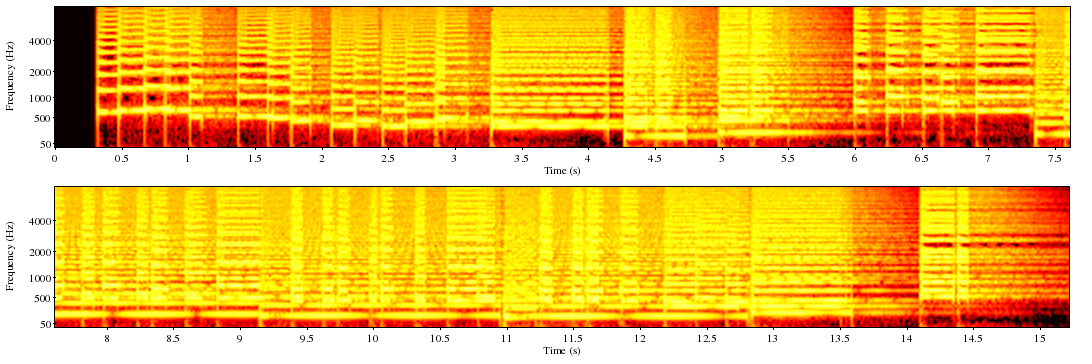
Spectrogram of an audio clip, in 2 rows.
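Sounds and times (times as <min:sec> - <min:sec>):
brass instruments: 0:00.6 - 0:15.0.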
